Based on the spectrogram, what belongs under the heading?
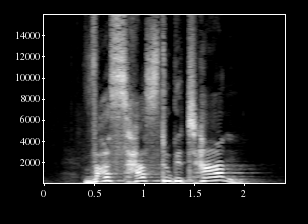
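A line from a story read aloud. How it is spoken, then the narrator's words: Shouted again. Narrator (German): schrie er erneut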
